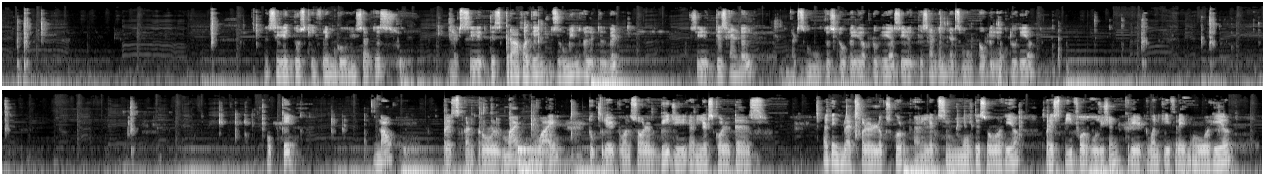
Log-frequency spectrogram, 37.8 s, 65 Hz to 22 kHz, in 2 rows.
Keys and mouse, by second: 0.2 space, 2.9 space, 3.6 click, 7.8 =, 8.0 =, 8.8-12.8 drag, 12.8-15.8 drag, 16.9 space, 17.7 space, 18.4 click, 18.8 space, 21.7 click, 22.2 -, 22.6 -, 22.7 -, 23.3 click, 23.8 u, 24.5 click, 26.3 ctrl+y, 31.6 Return, 32.9 click, 33.3 [, 34.5 p, 36.0 click.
